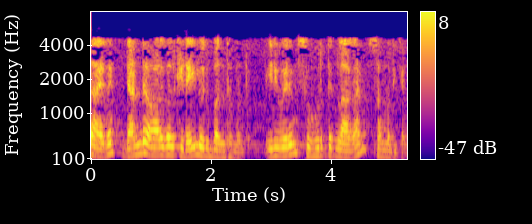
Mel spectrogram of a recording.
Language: Malayalam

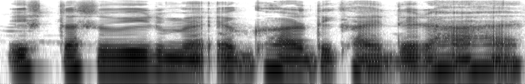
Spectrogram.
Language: Hindi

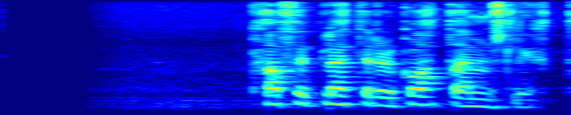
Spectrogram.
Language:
Icelandic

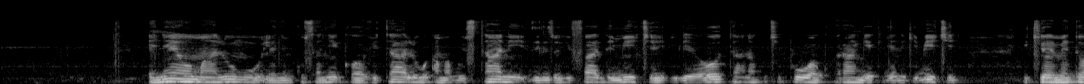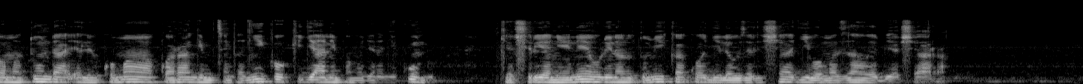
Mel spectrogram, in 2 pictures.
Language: Swahili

